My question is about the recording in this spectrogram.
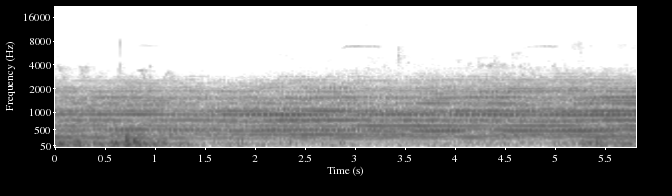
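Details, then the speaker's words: Distant locomotive horn, possibly Union Pacific, stuck on near a house and reportedly sounding for about 5 hours: one steady chord that never cuts off, consistent with a horn valve stuck open. "This is so annoying. It's been going for like 5 hours."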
